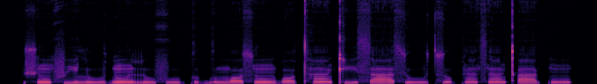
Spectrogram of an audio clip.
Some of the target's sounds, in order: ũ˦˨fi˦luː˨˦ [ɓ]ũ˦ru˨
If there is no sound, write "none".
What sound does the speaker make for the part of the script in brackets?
ɗ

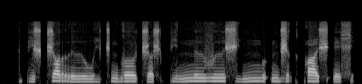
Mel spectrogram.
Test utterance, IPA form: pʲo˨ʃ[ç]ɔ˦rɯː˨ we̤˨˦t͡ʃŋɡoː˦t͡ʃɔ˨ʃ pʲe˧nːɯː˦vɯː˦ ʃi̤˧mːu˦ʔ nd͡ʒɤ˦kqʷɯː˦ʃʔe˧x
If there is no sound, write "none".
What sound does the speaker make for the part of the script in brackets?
t͡ʃ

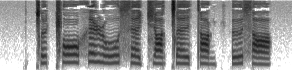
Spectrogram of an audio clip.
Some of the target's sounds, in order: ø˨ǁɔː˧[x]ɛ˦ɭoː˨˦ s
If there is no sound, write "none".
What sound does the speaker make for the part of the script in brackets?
x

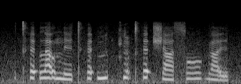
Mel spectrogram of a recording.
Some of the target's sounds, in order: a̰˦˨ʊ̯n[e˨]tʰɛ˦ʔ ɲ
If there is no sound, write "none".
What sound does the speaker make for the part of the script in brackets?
e˨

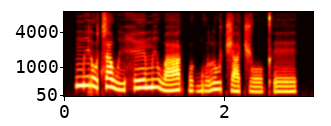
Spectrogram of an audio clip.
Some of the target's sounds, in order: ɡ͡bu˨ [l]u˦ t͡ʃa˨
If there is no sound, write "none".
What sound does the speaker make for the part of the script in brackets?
l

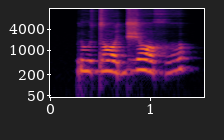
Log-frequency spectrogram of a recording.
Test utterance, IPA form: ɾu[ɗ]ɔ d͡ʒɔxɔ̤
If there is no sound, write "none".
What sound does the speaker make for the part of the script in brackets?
d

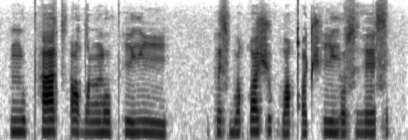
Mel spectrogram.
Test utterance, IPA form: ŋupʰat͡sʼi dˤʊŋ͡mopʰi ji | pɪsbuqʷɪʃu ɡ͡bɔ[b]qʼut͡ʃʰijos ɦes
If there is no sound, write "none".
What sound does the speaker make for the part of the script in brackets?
none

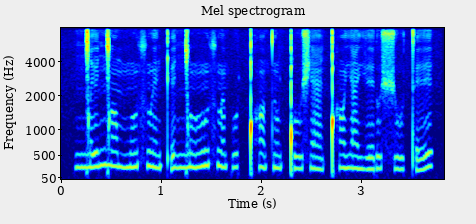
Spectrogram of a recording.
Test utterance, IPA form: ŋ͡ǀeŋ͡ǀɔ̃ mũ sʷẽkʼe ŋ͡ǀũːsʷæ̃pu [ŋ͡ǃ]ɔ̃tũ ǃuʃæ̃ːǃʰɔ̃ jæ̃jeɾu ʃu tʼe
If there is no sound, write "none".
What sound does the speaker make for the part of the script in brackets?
ǃʰ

